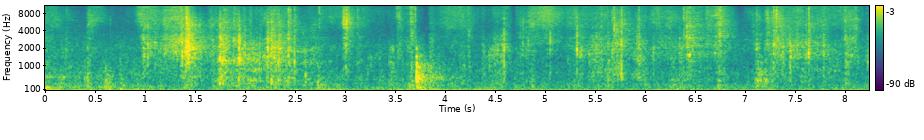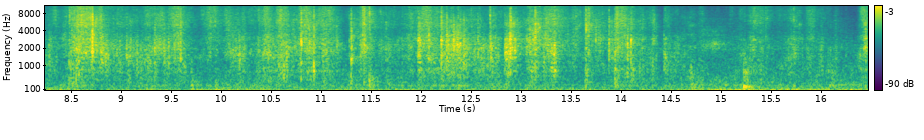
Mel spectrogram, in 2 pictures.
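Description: Loose sheets of paper rustling and shuffling by hand in repeated short bursts as they are gathered up and stacked together with a textbook.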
